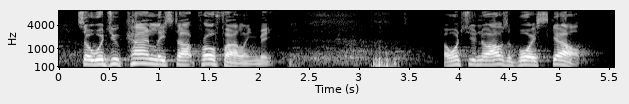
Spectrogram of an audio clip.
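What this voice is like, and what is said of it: Accent sounding like George W. Bush. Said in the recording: “my accent sounds a bit like George W. Bush”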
